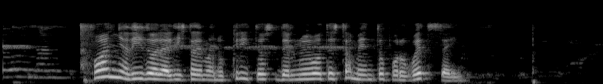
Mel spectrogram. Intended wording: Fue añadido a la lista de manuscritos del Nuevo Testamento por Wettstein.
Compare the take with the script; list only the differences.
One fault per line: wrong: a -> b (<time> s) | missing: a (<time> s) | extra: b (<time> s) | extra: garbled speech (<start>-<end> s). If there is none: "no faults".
no faults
